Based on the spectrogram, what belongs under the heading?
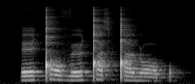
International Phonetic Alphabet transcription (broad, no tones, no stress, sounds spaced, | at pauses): ɛ ǃ ɔː v œ ǃ a x ǃ aː ɳ ɔː p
